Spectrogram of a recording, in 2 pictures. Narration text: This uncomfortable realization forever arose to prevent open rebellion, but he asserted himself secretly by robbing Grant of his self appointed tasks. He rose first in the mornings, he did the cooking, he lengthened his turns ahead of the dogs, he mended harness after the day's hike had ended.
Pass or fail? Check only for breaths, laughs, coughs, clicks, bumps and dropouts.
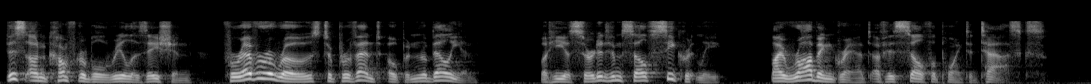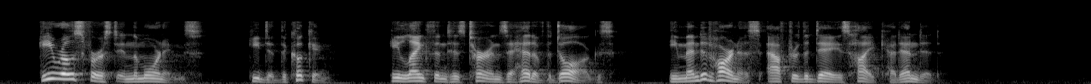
pass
